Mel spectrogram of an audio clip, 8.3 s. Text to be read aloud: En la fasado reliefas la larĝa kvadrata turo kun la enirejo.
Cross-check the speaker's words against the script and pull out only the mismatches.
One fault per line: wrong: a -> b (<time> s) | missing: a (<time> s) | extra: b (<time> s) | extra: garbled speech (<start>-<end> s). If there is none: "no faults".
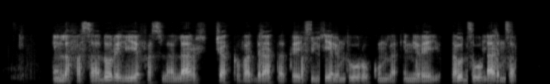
extra: garbled speech (4.4-5.2 s)
extra: garbled speech (6.8-7.7 s)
